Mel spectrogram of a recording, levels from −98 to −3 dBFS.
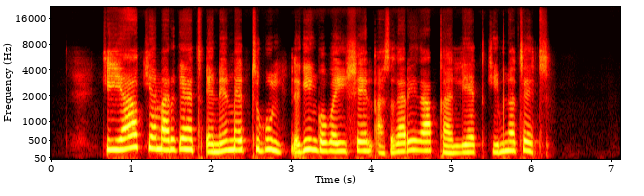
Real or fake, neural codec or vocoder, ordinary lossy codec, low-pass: fake; codec, 44.1 kHz, 2.6 kbps, DAC; none; none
